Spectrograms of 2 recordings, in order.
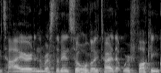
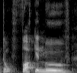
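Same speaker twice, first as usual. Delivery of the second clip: loud, higher, slow stern command; retold livid order; 6 semitones higher, 9 dB louder, slower than usual. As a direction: act out laying down the law, word by word. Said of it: "I was so mad. I was already so livid".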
